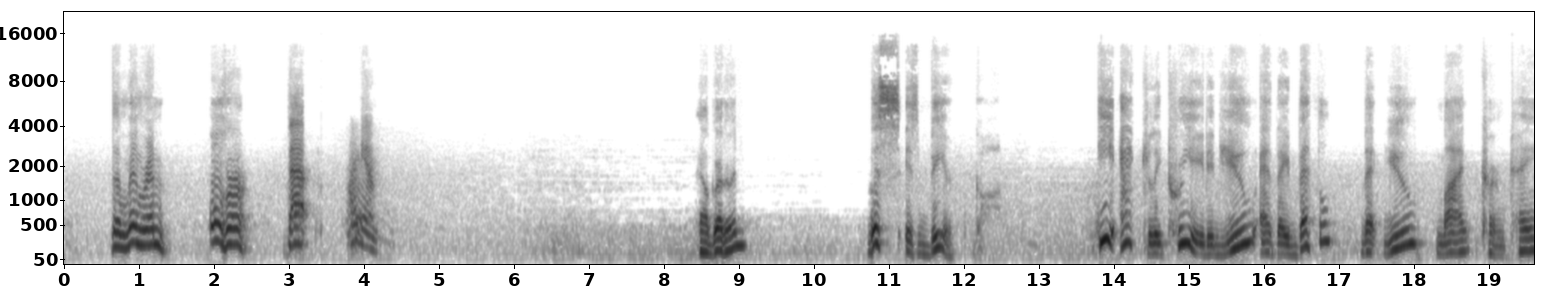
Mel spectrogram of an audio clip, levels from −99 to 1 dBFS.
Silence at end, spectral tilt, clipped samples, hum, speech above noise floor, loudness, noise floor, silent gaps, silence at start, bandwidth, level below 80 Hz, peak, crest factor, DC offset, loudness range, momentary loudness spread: 0 s; -7 dB/octave; under 0.1%; none; 40 dB; -24 LUFS; -62 dBFS; none; 0.65 s; 13.5 kHz; -66 dBFS; -6 dBFS; 18 dB; under 0.1%; 9 LU; 13 LU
